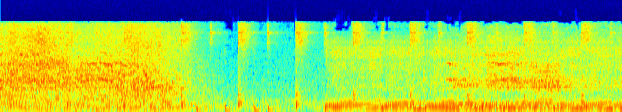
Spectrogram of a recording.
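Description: Animated race cars' engine and tyre-skid sound effects under a music score. The car noise drops away briefly about two seconds in, then a steady low hum comes back.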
